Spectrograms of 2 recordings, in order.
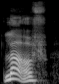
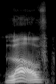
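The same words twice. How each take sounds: First: Put-on "Love?" high-pitched, as a child's query; short, high questioning LOVE; puzzled question. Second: "Love" stated assuredly, near the usual pitch; understated, knowing "Love". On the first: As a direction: echo "Love?" as if unsure. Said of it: "asked Dominic". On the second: Acted. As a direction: say LOVE as a sure answer. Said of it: "with a knowing look".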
